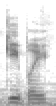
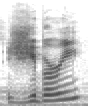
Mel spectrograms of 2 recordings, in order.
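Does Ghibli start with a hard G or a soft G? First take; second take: hard G; soft G. First: The word starts with a hard G sound. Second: The word starts with a soft G sound. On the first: This is the Americanized way. "I always read it as" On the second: This is the original Japanese way. "technically a soft G, uh, because it's in Japanese"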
